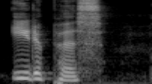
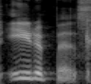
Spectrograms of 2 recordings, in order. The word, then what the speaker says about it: Oedipus: You always insisted that we say Oedipus, not Oedipus. – Yeah. – I noticed that. – O-E is pronounced E. Phoenix and Phoebe and the god of wine, Enos, they're all O-E.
